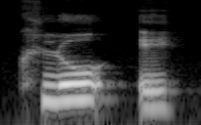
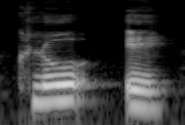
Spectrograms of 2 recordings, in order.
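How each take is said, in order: The two takes are said the same way.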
